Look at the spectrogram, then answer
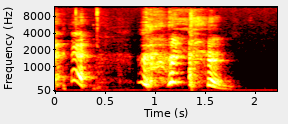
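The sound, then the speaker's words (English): An adult with a cold coughs: one short cough, a pause, then a quick run of about four harsh, chesty coughs in succession, with no talking. “I don't have COVID. I got tested a bunch.”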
